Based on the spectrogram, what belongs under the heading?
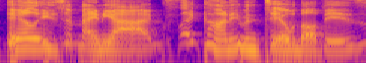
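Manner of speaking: high, emotional sign-off; overwhelmed. Acted. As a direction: gush at the listeners, overcome. Signing off, overwhelmed by news.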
